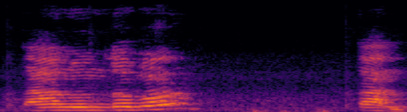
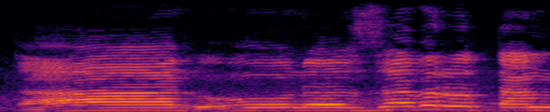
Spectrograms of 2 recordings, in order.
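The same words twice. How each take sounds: First: Said in the usual way. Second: Very slow, with নুন held long; slow model spelling for learners to follow; drawn-out spelling recitation. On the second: Shown as a demonstration. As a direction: stretch each letter name into the next. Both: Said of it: "বানান করলাম".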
